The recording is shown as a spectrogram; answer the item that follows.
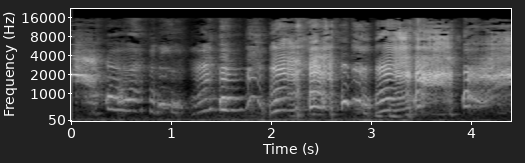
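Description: A one-year-old baby laughing in a string of short, high-pitched bursts that rise and fall in pitch.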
